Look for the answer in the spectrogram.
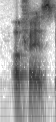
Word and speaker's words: Hafez: And we were looking at some of the poetry, and there's one famous poet from, I hope I pronounce this correctly, but Hafez? – Hafez, yeah.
